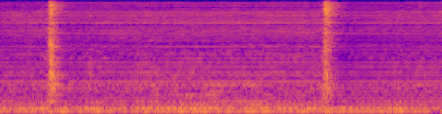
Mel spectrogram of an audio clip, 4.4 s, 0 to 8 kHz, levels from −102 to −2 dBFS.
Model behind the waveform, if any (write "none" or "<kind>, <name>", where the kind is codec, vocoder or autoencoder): vocoder, HiFi-GAN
